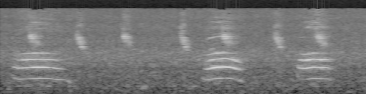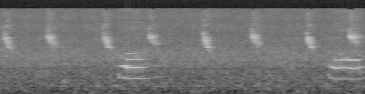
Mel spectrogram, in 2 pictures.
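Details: Pet cat in a rural Korean backyard meowing repeatedly: about five short, tonal meows at uneven intervals, each under a second, while a bird's quick, high chirps tick steadily in the background.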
